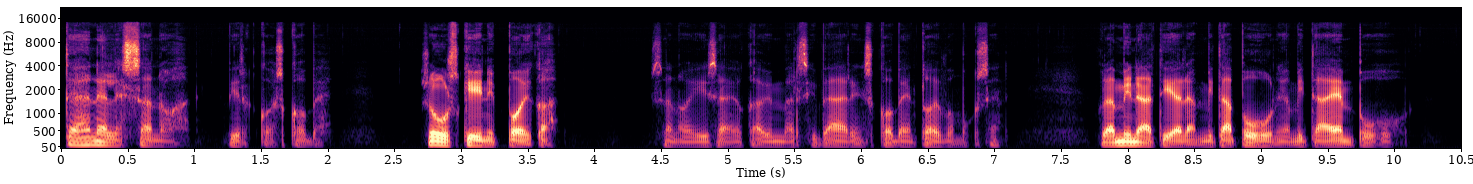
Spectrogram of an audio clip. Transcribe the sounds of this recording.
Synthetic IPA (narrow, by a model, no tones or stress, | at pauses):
t̪ːehænelːessɑnoɑ | ʋirkːoiskobe | suːskiːnːippoikɑ | sɑno̰iisæ̰jokɑymːærsiʋæːɾinskobent̪oiʋomuksen | kylæminæt̪iedæ̰mmit̪æpuhunjɑ̰mit̪æempuhu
